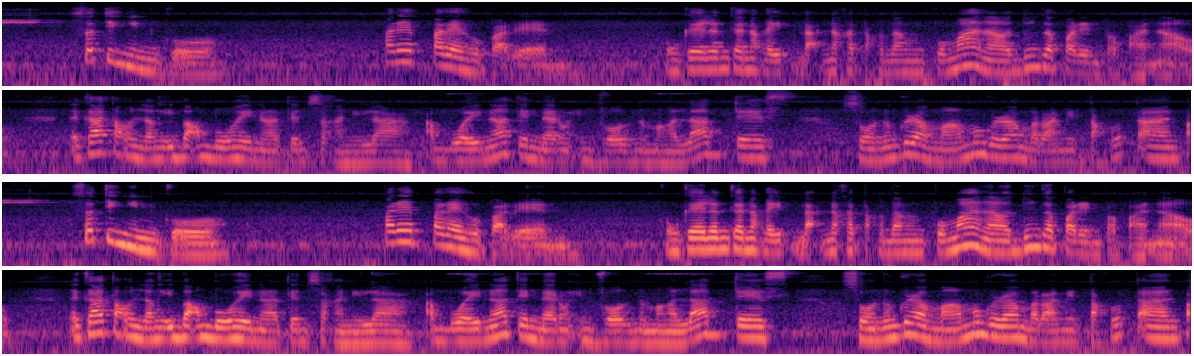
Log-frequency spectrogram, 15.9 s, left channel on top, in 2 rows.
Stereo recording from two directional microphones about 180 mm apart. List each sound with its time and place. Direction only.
0.6 s a woman's voice: 25° right (ahead or behind)
2.5 s a woman's voice: 25° right (ahead or behind)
